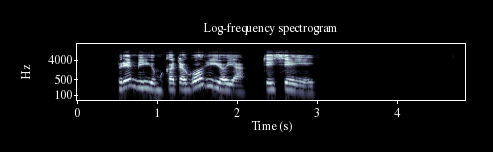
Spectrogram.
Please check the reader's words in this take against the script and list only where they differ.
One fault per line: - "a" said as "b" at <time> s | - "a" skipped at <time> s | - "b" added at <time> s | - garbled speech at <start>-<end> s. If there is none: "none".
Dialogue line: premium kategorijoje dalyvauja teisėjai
- "dalyvauja" skipped at 2.1 s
